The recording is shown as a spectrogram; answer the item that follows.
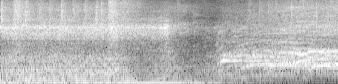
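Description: Live rock band with electric bass, drums and cymbals playing the last loud bars of a song, which cut off a little over two seconds in. The crowd then breaks into cheering and shouting.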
